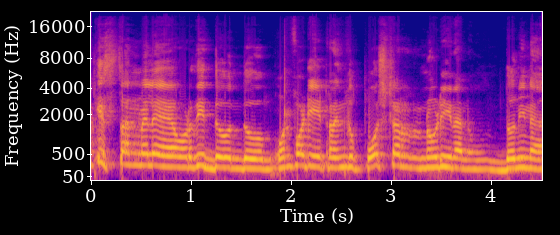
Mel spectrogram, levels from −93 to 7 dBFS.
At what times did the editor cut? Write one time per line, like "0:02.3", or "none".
none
